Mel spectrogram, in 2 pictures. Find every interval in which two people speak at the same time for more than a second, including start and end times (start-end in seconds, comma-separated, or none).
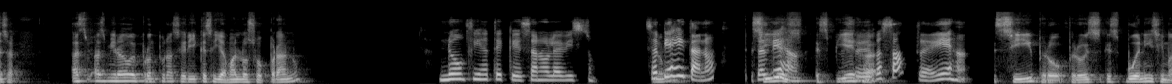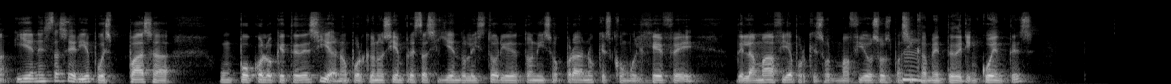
7.5-9.0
